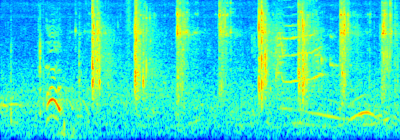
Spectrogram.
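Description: Sharp, evenly spaced cracks from an armed drill team's rifle drill performed in unison, about two or three a second.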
